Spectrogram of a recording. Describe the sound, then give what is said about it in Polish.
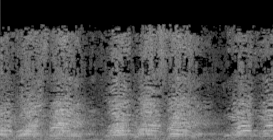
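A large protest crowd in the USA, including white American citizens, shouts "Black lives matter" in unison, a loud rhythmic chant repeating about five times in quick, steady bursts over a constant roar of many voices. “Krzyczą też biali obywatele USA.”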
